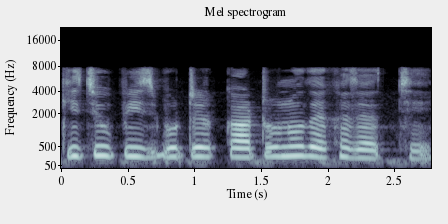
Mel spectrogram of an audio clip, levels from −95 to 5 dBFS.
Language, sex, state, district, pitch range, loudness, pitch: Bengali, female, West Bengal, Cooch Behar, 230-250 Hz, -18 LUFS, 240 Hz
